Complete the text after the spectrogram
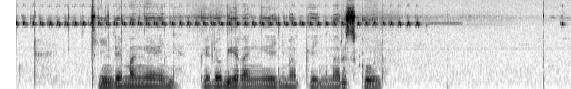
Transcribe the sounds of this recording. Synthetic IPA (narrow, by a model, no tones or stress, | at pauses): kʰindemaŋɛɲpedoɡiɾaŋeɲmapiɲmarskul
